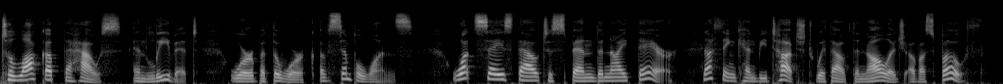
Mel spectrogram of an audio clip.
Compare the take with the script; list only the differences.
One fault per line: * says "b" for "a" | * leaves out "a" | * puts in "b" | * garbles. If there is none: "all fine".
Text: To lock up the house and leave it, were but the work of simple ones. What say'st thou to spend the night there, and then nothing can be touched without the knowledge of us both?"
* leaves out "and then"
